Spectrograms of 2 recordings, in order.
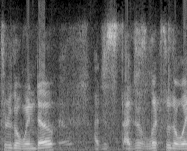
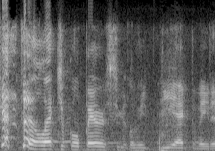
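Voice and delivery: mocking, teasing voice with swooping pitch; 4 semitones higher than usual. Mocking the other player's word deactivate: mocking imitation of a friend. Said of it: "said deactivate like it's electrical".

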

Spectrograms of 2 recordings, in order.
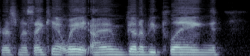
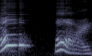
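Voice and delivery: squeaky voice, soft and high; 8 dB quieter than usual. Taking a turn at impressions with the group, doing a Mickey Mouse voice. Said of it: "What a cracking Mickey Mouse that is".

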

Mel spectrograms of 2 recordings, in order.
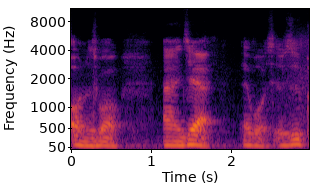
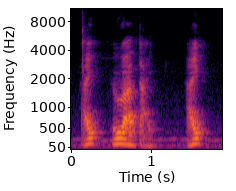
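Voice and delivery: loud put-on Cockney accent; 3 semitones higher, 5 dB louder than usual. Speaker shows off their Cockney accent, then says they nailed it: put-on Cockney accent. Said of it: "That's my Cockney accent".

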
